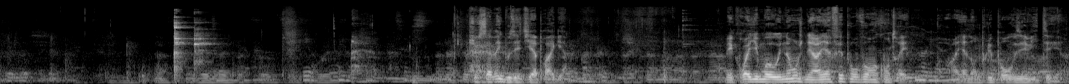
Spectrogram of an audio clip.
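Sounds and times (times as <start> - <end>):
people talking quietly: 0.0 - 10.6
glasses clinking together in a toast: 1.7 - 2.2
speech: 2.2 - 6.6, 7.2 - 10.6.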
